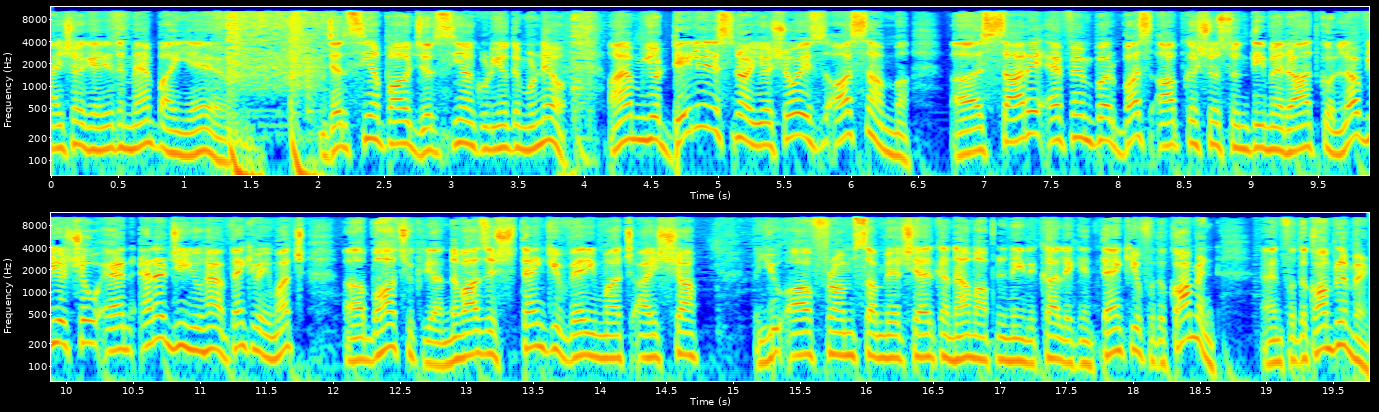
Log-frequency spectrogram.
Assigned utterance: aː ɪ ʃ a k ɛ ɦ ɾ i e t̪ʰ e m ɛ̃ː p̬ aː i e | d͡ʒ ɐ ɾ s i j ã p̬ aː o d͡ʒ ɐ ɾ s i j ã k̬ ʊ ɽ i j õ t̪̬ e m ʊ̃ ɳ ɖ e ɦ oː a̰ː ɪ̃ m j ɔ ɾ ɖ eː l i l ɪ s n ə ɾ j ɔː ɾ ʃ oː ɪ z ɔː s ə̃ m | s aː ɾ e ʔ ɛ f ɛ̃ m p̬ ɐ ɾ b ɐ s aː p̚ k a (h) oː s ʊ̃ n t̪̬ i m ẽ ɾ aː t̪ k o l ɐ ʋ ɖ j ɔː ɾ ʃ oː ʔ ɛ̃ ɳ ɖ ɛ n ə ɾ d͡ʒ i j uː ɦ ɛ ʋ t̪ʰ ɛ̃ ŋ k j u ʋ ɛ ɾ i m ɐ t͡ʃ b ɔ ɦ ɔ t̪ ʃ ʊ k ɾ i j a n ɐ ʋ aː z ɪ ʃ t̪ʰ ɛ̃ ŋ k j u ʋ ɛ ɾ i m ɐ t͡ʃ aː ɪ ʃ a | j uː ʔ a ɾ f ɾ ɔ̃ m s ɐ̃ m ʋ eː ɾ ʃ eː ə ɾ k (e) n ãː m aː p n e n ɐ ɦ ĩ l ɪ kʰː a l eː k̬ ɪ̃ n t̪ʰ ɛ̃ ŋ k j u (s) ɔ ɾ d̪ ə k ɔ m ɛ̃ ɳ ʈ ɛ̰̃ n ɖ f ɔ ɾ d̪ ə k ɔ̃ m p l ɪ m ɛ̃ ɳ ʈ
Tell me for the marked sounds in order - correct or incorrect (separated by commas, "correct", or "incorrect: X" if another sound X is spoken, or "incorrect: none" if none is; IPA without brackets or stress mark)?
incorrect: ʃ, incorrect: a, incorrect: f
